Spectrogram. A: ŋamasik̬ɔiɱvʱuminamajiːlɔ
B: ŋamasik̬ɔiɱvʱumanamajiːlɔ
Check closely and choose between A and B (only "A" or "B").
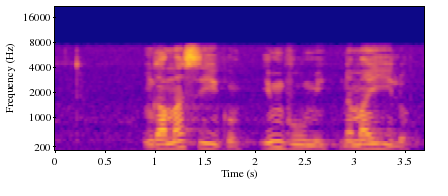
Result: A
